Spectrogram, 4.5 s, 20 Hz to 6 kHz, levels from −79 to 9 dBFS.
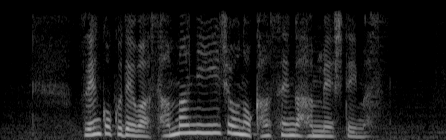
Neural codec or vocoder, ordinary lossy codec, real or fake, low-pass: vocoder, 44.1 kHz, 128 mel bands every 256 samples, BigVGAN v2; none; fake; 5.4 kHz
